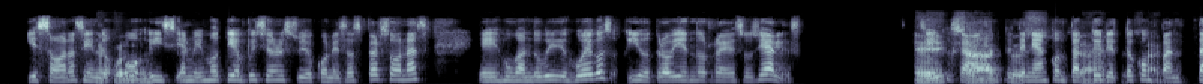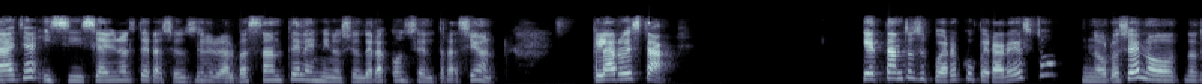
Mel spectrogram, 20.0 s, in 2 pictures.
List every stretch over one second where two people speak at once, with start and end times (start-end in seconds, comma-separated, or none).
7.6-10.1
